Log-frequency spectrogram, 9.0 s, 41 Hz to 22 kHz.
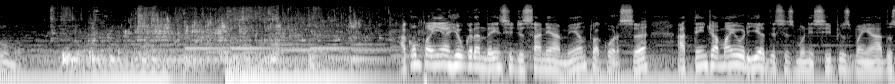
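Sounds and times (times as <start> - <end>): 
toilet flushing: 0.4 - 4.4
speech: 4.0 - 8.9.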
